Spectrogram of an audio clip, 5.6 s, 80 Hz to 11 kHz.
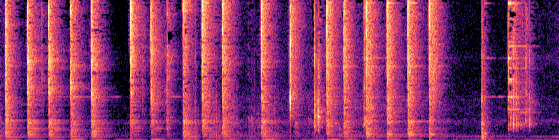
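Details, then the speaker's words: Honda PCX 160 scooter that would not start, running at low even idle only after the fuel pump/tank is tapped with quick raps about three a second; fuel pump suspected faulty, won't restart after sitting long. "kailangan tuktuk mo yung ah fuel pump pagka tinuktok mo Okay na so Mamaya makita natin kung anong problema niyan"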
